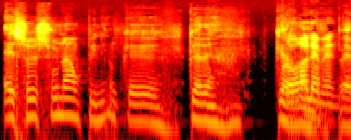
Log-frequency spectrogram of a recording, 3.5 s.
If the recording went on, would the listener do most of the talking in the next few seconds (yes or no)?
yes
